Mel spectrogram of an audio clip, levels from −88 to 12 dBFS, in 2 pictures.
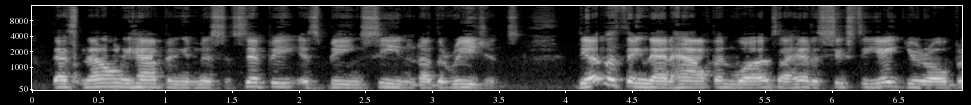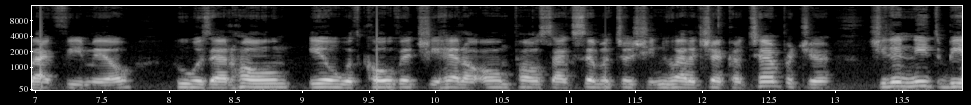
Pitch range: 140-210 Hz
